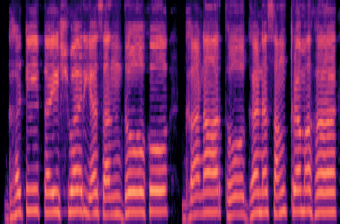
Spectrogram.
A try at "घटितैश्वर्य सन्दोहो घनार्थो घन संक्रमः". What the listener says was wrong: घटितैश्वर्य टी வந்து ஹ்ரஸ்வம்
